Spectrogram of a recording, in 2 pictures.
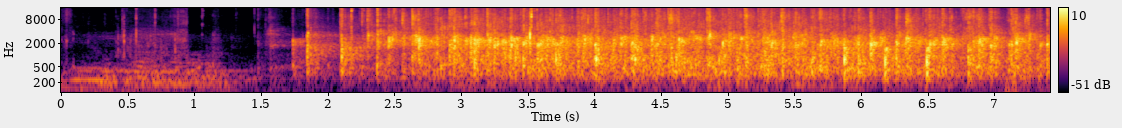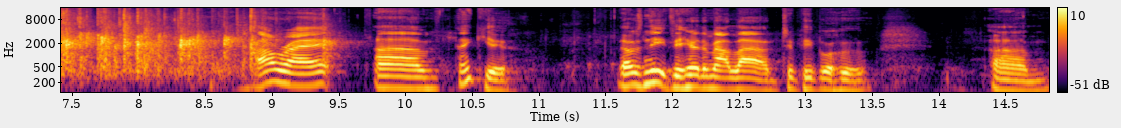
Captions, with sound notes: -[clapping] -All right. Thank you. That was neat to hear them out loud to people who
